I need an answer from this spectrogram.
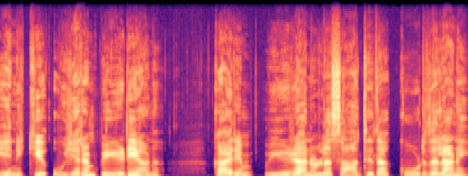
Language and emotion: Malayalam, fearful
